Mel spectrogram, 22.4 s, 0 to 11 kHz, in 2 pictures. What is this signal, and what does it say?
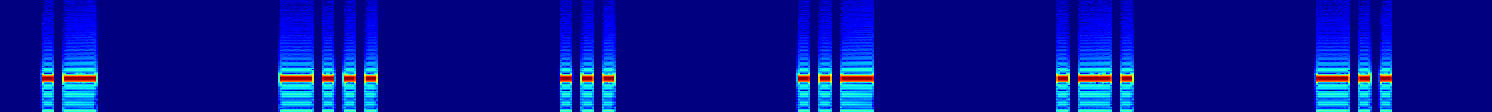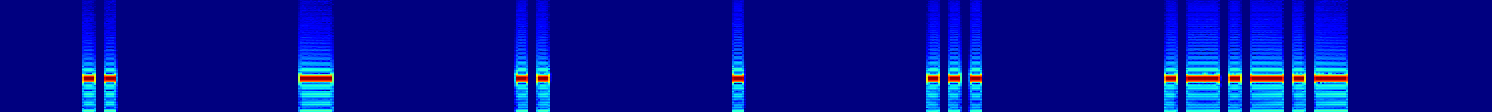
Morse code, heard as a keyed tone, about 15 wpm, spaced as for 5 wpm, 1000 Hz. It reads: ABSURDITIES.
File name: qotdfiles / 5wpm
